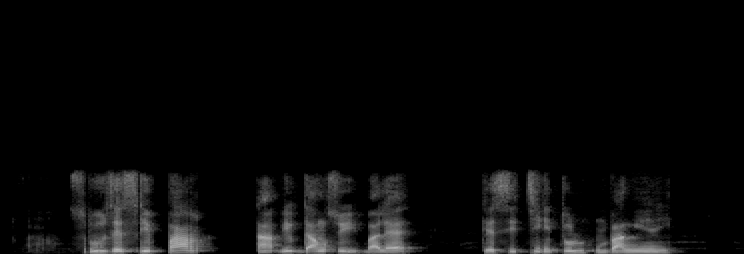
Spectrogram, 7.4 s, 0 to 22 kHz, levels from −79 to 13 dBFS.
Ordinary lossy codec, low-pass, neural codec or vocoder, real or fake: AAC, 48 kbps; 7.2 kHz; codec, 24 kHz, 1.2 kbps, DualCodec; fake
